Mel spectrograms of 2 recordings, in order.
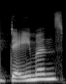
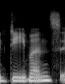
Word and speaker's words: daemons: I say daemons, but apparently demons is the correct way to say it, but it's spelled D-A-E.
